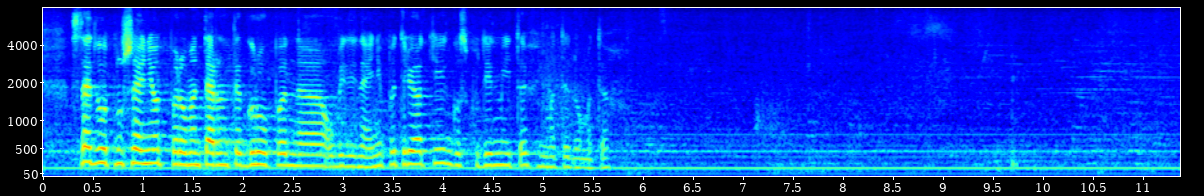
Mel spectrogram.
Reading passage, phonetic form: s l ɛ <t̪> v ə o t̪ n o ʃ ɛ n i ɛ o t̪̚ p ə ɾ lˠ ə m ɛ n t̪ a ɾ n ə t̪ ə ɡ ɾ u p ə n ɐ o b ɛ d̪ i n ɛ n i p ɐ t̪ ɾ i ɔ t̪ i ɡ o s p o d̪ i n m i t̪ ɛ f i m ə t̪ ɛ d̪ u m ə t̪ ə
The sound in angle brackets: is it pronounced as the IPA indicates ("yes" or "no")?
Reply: no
